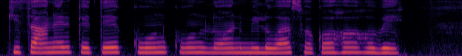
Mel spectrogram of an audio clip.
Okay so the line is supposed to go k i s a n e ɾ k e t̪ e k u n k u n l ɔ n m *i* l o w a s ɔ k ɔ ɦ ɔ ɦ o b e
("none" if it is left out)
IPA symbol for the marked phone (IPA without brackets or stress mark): i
